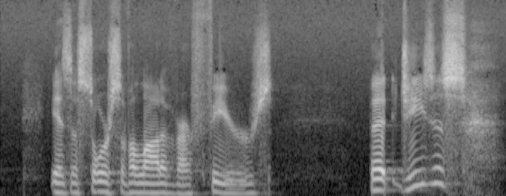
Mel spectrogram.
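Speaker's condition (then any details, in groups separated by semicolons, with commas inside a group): No condition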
